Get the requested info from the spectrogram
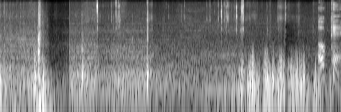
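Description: Knocks and clicks of someone moving about inside a vehicle's cab, with a sharp knock about half a second in and a run of lighter clicks near the end, over a low rumble.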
